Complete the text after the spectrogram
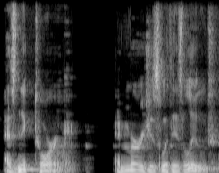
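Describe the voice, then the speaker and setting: A man's voice: extremely low pitch, expressive, unhurried. A man reading dramatic scripted narration for a horror comic.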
